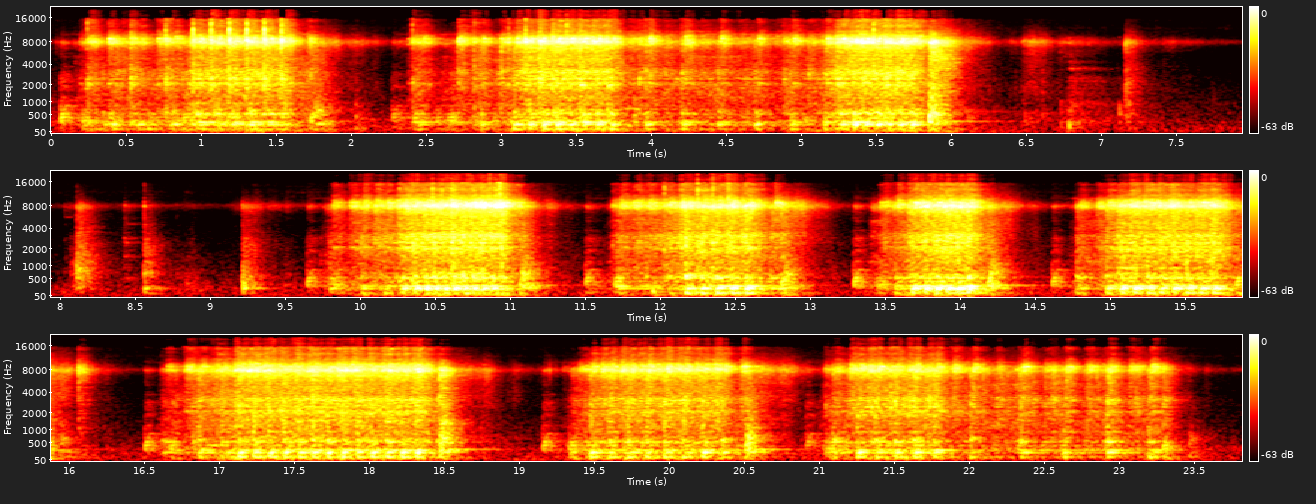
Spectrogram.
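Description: A sewing machine back-stitches the seam of a foldover bag in loud, close bursts of rapid needle chatter, stopping and starting several times with short quiet gaps and a brief break of lighter clicks midway.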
